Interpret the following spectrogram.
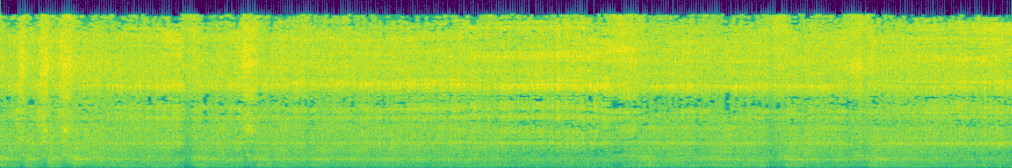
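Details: Marlin Roadster engine idling and blipping the throttle with no whining tone, after a disconnected pipe that caused the whine was fixed.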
